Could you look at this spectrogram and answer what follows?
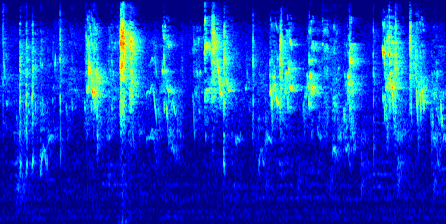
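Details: Budgerigars chirping: a busy stream of bright, scratchy chirps and squawks, high-pitched, in overlapping bursts roughly every half second, with a louder sharp note near two seconds.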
